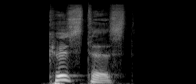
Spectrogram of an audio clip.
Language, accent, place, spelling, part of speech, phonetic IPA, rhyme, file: German, Germany, Berlin, küsstest, verb, [ˈkʏstəst], -ʏstəst, De-küsstest.ogg
- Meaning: inflection of küssen: 1. second-person singular preterite 2. second-person singular subjunctive II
